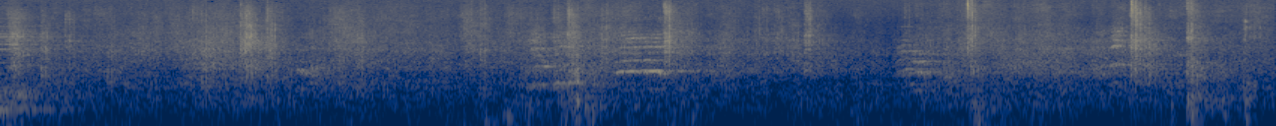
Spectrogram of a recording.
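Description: Faint ice hockey play sounds in an indoor rink: scattered sharp clacks and thuds of sticks, puck and boards, with players' voices calling out now and then.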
